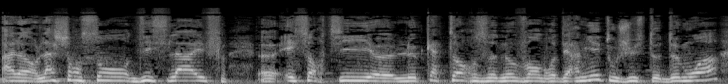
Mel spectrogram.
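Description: A man's voice: fairly high pitch, slow, a little mellow. A man hosting a radio music interview, phrasing his questions with frequent hesitations. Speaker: radio host.

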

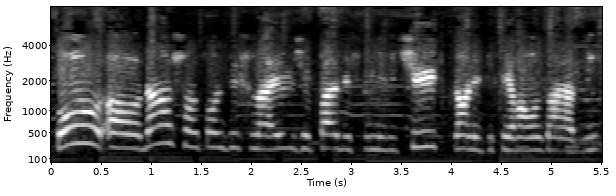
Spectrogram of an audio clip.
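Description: Bright Cameroonian woman speaking halting French. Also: on the high side, soft background music, low-quality recording. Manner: halting, repetitive French with rephrasing. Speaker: guest singer. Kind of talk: radio interview answers.

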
